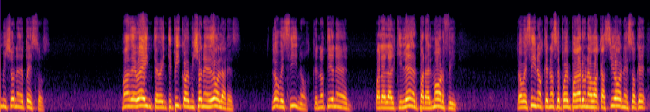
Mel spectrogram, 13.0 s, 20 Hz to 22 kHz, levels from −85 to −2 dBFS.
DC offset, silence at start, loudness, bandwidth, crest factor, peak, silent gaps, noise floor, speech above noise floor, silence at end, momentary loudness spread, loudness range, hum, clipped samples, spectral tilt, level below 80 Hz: under 0.1%; 0 s; -14 LUFS; 13.5 kHz; 14 dB; 0 dBFS; none; -60 dBFS; 47 dB; 0.1 s; 12 LU; 3 LU; none; under 0.1%; -5 dB/octave; -54 dBFS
